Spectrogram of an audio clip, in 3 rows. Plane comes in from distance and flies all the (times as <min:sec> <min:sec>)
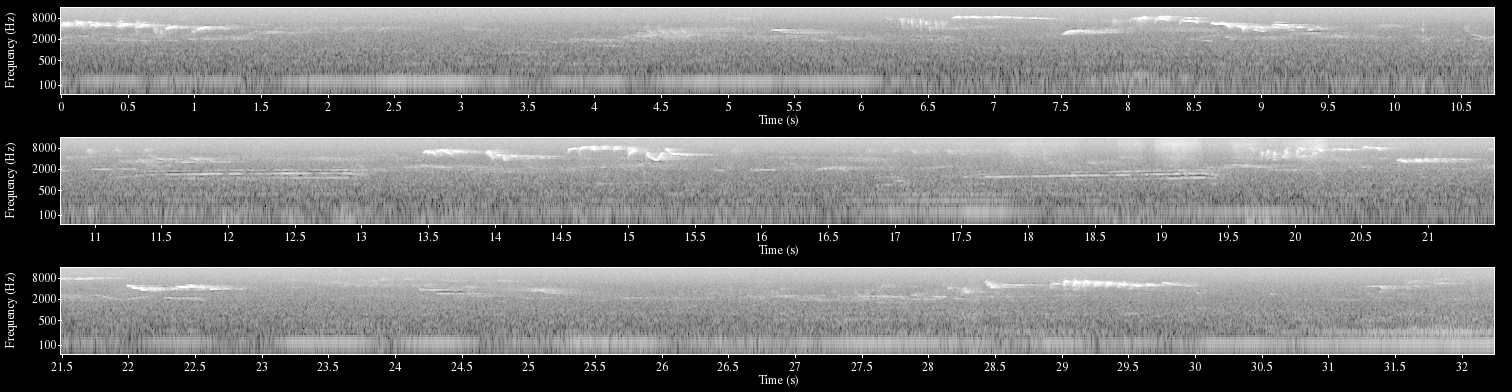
0:16.4 0:25.8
